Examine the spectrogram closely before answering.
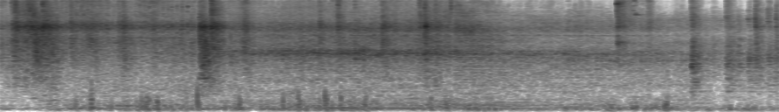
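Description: A motor vehicle's engine running in the street just outside, a steady low rumble. There is a sharp knock about two seconds in, and a thin high whine for a few seconds in the middle.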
